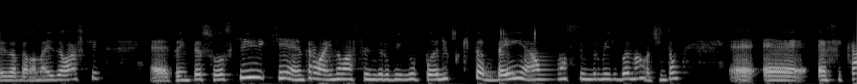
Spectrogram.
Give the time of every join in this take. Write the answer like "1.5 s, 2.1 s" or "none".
1.7 s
